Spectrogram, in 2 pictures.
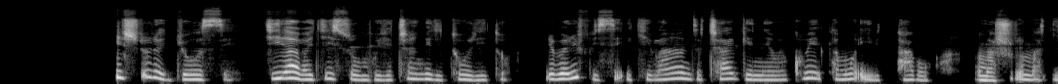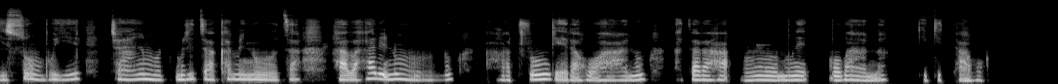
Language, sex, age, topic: Rundi, female, 25-35, education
